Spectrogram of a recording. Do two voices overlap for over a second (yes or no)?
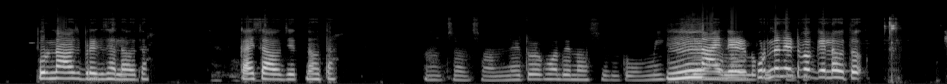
yes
